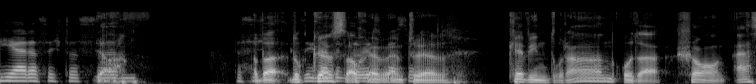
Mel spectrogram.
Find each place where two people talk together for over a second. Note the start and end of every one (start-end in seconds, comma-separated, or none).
2.5-4.3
